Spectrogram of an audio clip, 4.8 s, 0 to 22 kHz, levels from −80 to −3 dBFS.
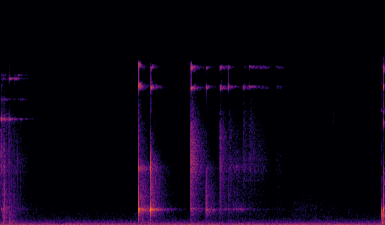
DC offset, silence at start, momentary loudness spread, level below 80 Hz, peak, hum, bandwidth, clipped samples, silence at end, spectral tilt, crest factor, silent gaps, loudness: under 0.1%; 0 s; 20 LU; -50 dBFS; -8 dBFS; none; 16 kHz; under 0.1%; 0 s; -2 dB/octave; 32 dB; none; -38 LUFS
